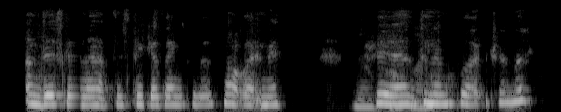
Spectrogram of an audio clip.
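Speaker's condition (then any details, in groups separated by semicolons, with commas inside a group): Cerebral palsy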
